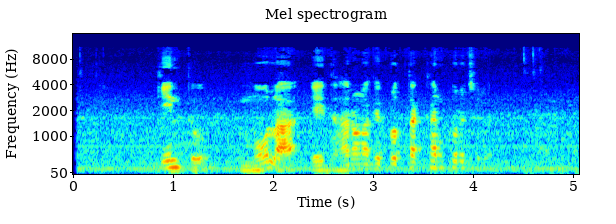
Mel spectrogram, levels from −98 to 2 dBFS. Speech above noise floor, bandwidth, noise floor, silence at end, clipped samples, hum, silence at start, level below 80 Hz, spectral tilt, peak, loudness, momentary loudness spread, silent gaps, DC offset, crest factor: 20 dB; 11 kHz; -48 dBFS; 0 s; under 0.1%; none; 0.05 s; -58 dBFS; -6 dB/octave; -6 dBFS; -28 LUFS; 25 LU; none; under 0.1%; 22 dB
